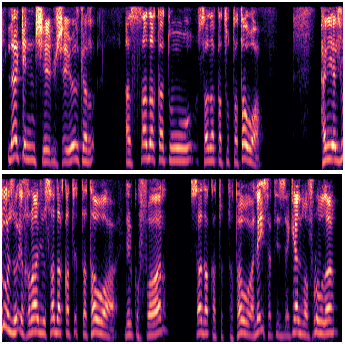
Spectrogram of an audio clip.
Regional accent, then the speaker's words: Egypt; لكن عندنا في مصر على سبيل المثال الذي لا يمتلك سيارة لا يعد فقيرا

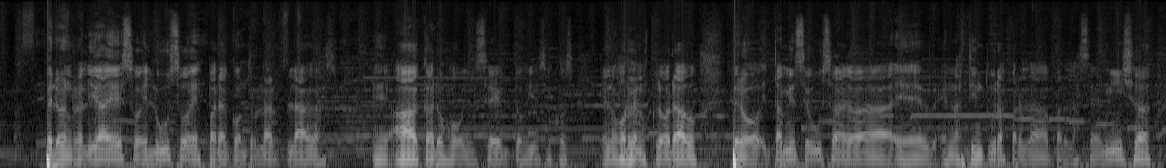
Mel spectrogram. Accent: Ceres, Santa Fe, Argentina; born there; en el noroeste de Santa Fe, en la localidad donde nací, en Cere

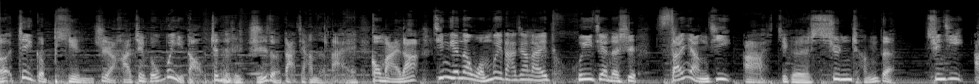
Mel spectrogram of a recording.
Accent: Beijing, China; 我北京人爱吃酱味的

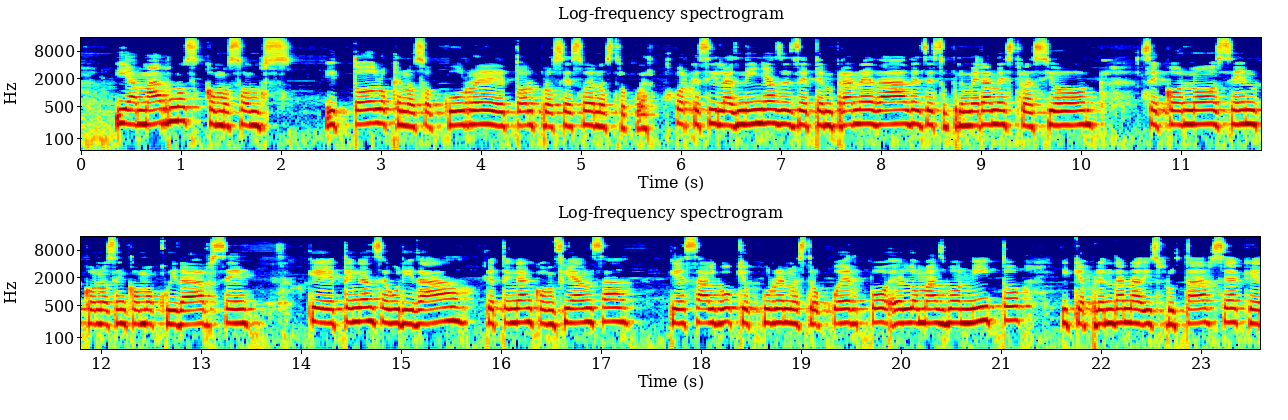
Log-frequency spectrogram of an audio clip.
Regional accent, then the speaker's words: Baborigame, Chihuahua, Mexico; Soy Odami, tepehuana. Vengo del estado de Chihuahua, de una comunidad que es Baborigame, municipio de Guadalupe Calvo.

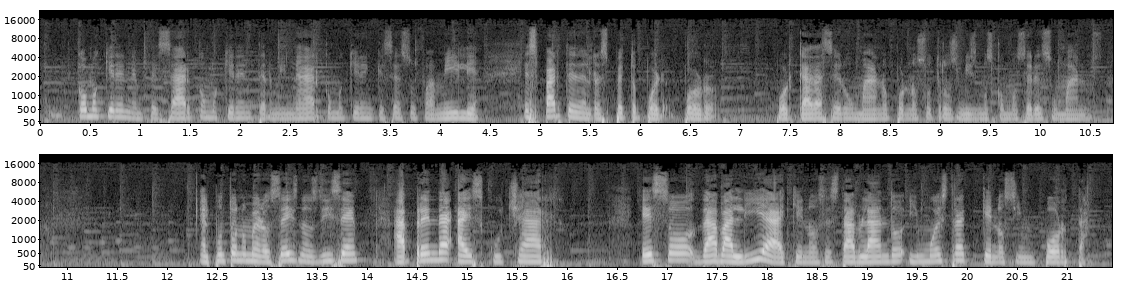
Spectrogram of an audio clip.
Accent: Mexico; cuáles son nuestras obligaciones como mexicanos

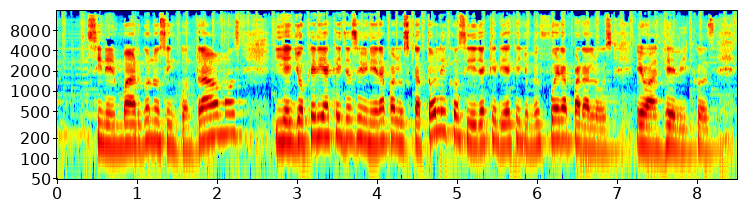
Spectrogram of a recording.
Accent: New York, United States; Crecimos en Nueva York, nos conocimos en Nueva York, crecimos juntas, parrandeando y loqueando juntas en la vida de los colombianos en ese estado.

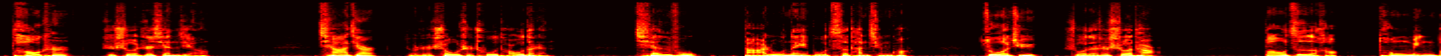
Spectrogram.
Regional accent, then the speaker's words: Beijing, China; 我是从小在胡同长大的，老炮儿这个词儿从小就说

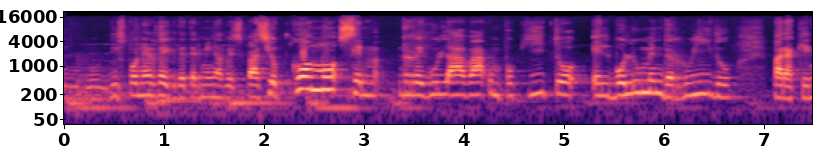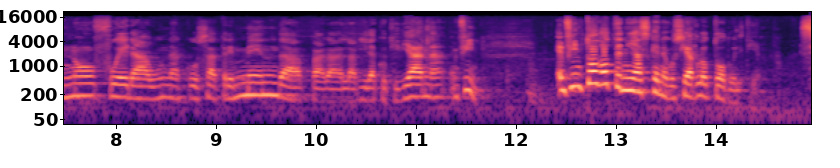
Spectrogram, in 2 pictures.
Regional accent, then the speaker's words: Mexico; also born or lived in Bolivia; Yo viví en Bolivia muchos años, soy mexicana

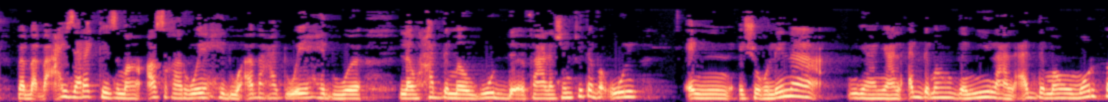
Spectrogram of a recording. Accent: Egypt; واحنا كشعب مصري ساعات بندخل بشدة

